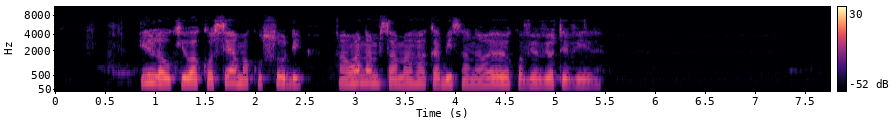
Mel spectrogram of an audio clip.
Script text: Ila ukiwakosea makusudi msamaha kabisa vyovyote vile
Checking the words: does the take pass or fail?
fail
